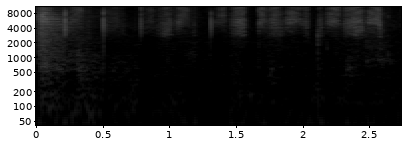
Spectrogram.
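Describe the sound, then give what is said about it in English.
Someone writes by hand, producing faint, scratchy strokes in a series of short bursts that continue throughout with no talking. “I like to write this down”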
